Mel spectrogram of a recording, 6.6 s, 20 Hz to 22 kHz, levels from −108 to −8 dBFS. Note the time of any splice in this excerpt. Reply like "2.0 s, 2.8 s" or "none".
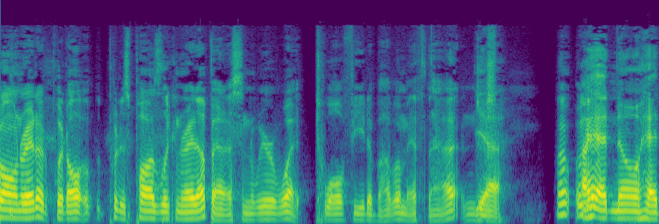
none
